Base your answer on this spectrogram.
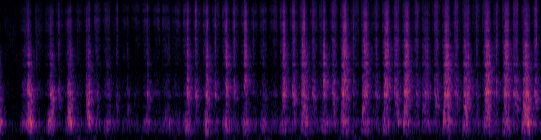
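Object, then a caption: Black-coated scratch-art paper scraped with a wooden stylus. A wooden stylus scratches long strokes across the middle of a black-coated scratch-art paper page. Quick, repeated dry rasping scrapes follow one another in a loose rhythm, each with a bright, papery hiss over a faint low-mid tone. The strokes die away quickly with almost no ring.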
